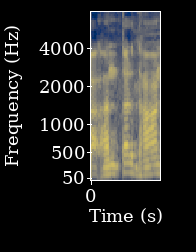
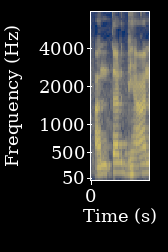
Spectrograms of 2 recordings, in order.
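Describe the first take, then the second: First: अंतर्धान with plain धा, no य; teacher models the correct अंतर्धान; correct form अंतर्धान. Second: अंतर्ध्यान with ध्या, the incorrect form; teacher shows the mistaken अंतर्ध्यान; wrong form अंतर्ध्यान. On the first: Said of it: "अंतर्धान होता है". (सही उच्चारण अंतर्धान) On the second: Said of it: "अंतर्ध्यान नहीं होता". (गलत रूप अंतर्ध्यान) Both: Shown as a demonstration.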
